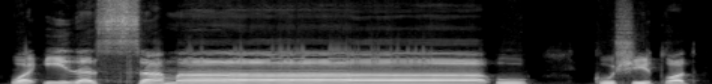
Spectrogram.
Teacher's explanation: Mim we long due to Alif Madda, because there is after the Madda letter there is Hamza, and also there is big Mad sign which is called Madde Muttasil, which is Madde Wajib. So we long 4 to 5 seconds. · Zal we read in soft sound on the Sin we make Hams and Safir quality.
